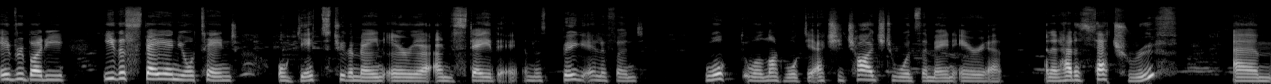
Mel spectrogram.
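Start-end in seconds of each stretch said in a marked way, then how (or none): none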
